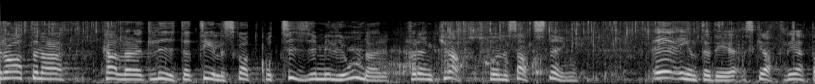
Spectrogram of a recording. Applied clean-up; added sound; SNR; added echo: none; Trickle, dribble / Bathtub (filling or washing) / Sink (filling or washing) / Gurgling; 16 dB; none.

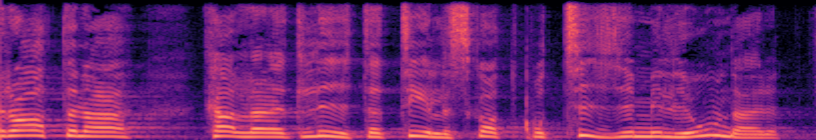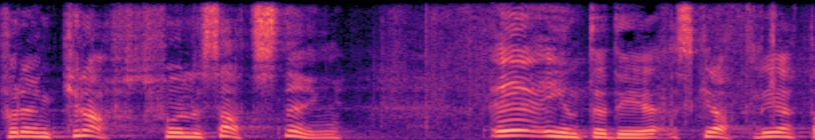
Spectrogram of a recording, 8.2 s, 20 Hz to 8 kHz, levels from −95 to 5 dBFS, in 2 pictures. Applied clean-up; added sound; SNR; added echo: none; none; none; none.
